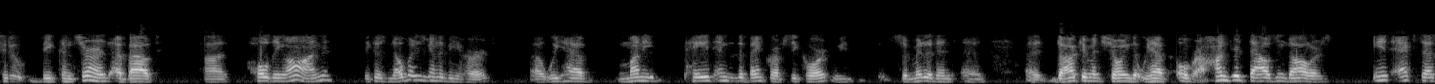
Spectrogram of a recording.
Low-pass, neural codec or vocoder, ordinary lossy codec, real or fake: 7.2 kHz; none; MP3, 32 kbps; real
